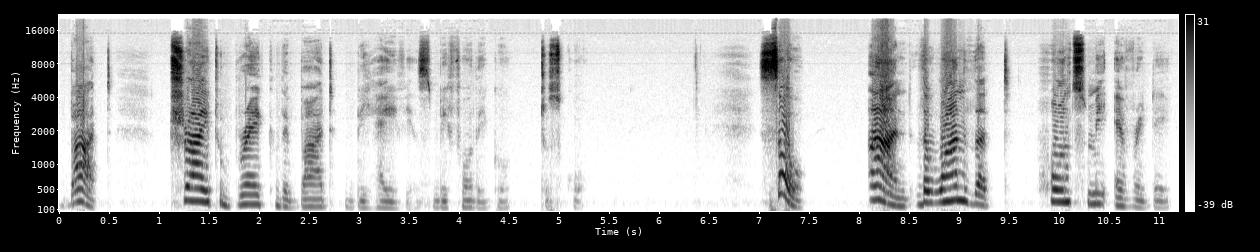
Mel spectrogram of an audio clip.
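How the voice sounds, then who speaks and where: A woman from Rwanda, a teacher and parenting coach, talking casually and earnestly to camera about her own parenting regrets. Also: lowish voice. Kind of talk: casual advice talk to camera.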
